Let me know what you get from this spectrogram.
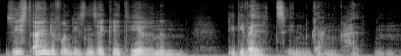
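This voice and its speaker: A man's voice: deep voice, sing-song, moderate pace, creaky, darkish tone, slightly rough, heavily acted. A man playing a chatty, confiding narrator in a radio play, musing and interrupting himself with asides. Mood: amused, musing. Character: chatty, confiding male narrator showing listeners around an apartment.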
